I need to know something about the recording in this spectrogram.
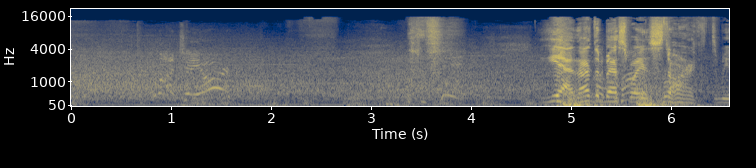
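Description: A crowd roars in a large arena.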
